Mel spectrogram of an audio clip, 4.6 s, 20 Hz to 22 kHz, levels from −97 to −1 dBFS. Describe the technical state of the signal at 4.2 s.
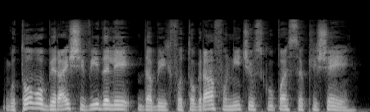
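At 4.2 s the signal has likely passed through low-bitrate Vorbis compression, whose damage runs through the whole clip. The encoder coded a smooth spectral floor and then quantised the detail above it so coarsely that much of that detail became noise of similar energy. The result fits a bitrate around 35 kbps. Nothing remains above 10.6 kHz, and the codec damage is plainly audible as a hissy, grainy texture over the speech, with roughened tones and blurred attacks.

The same moment also falls inside a run of clock slip clicks lasting from 0.16 s to 4.58 s. Their likely cause is two devices running on separate, unsynchronised clocks that differ by something like 150 ppm. Each time that mismatch adds up to a full sample, one sample is dropped or repeated. This happens about every 0.15 s, around thirty times across the span, and each slip is heard as a small regular tick.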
